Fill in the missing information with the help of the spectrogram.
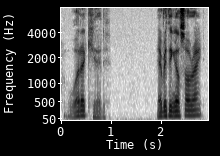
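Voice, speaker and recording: An animated, mid-pitched man an actor plays a footloose suitor in an old-time radio play. He is blunt, casual and candid, with lively intonation. The sound is dry. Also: moderate pace, no echo, natural voice. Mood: breezy.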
